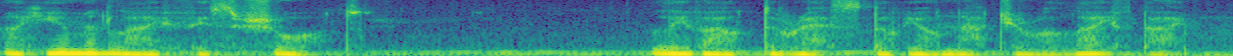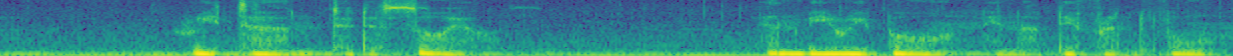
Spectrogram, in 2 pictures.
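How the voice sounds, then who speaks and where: A woman voicing an ancient, calm and wise female tree spirit in an ASMR audio roleplay, speaking only in a soft whisper with formal, old-fashioned phrasing. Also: extremely low pitch, takes it slowly, pauses often, a little hiss or hum. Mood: calm, knowing. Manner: soft unvoiced whisper throughout.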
